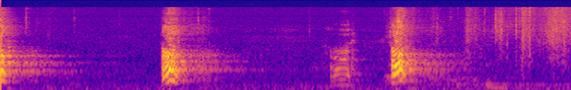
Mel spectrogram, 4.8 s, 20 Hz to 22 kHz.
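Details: Female White German Shepherd, 2 years 9 months old, protecting the backyard from squirrels, barks loudly three times at roughly two-second intervals, with a short higher whine-like sound between barks.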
